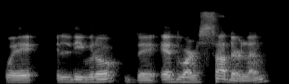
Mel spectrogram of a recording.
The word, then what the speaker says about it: Sutherland: El segundo libro que leí fue el libro de Edward Sutherland, o Sutherland, como se pronunciaría en español, que él fue el fundador de la escuela de Madison.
